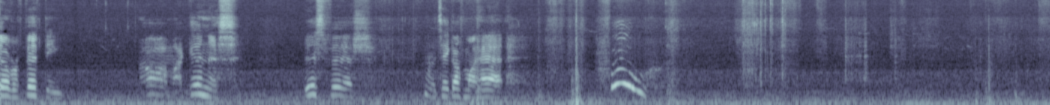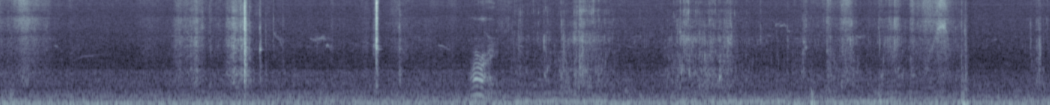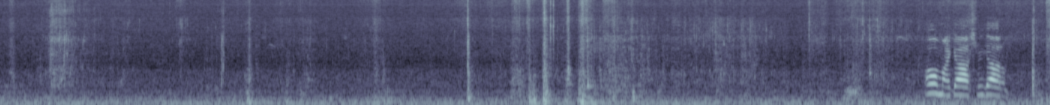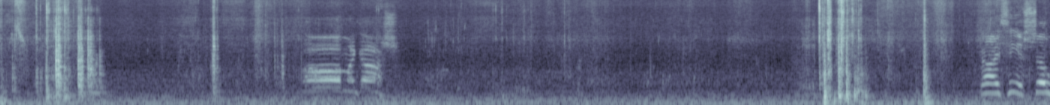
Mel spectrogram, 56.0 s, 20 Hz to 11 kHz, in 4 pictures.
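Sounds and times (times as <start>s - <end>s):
water noise around boat: 0.0s - 56.0s
wind: 0.0s - 56.0s
fish splashing: 22.9s - 24.1s
knocks on boat: 35.0s - 36.7s, 52.8s - 53.7s.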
